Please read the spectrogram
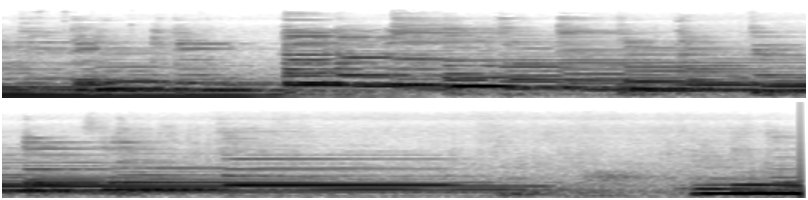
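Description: Live band playing an instrumental passage of a Hawaiian song, plucked guitar over sustained bass notes. The music drops away about a second before the end, then comes back in loudly.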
